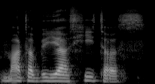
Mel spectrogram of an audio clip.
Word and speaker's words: Mataviejitas: the old lady killer as I try to pronounce earlier it's Al mataviatitas and if you notice the word l in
